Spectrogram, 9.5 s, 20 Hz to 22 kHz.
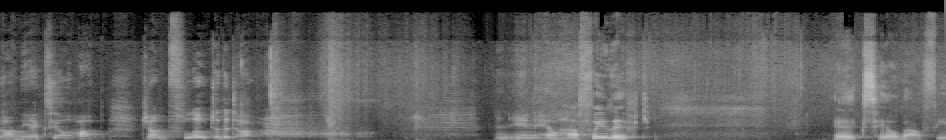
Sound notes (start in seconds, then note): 6.4 inhaling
